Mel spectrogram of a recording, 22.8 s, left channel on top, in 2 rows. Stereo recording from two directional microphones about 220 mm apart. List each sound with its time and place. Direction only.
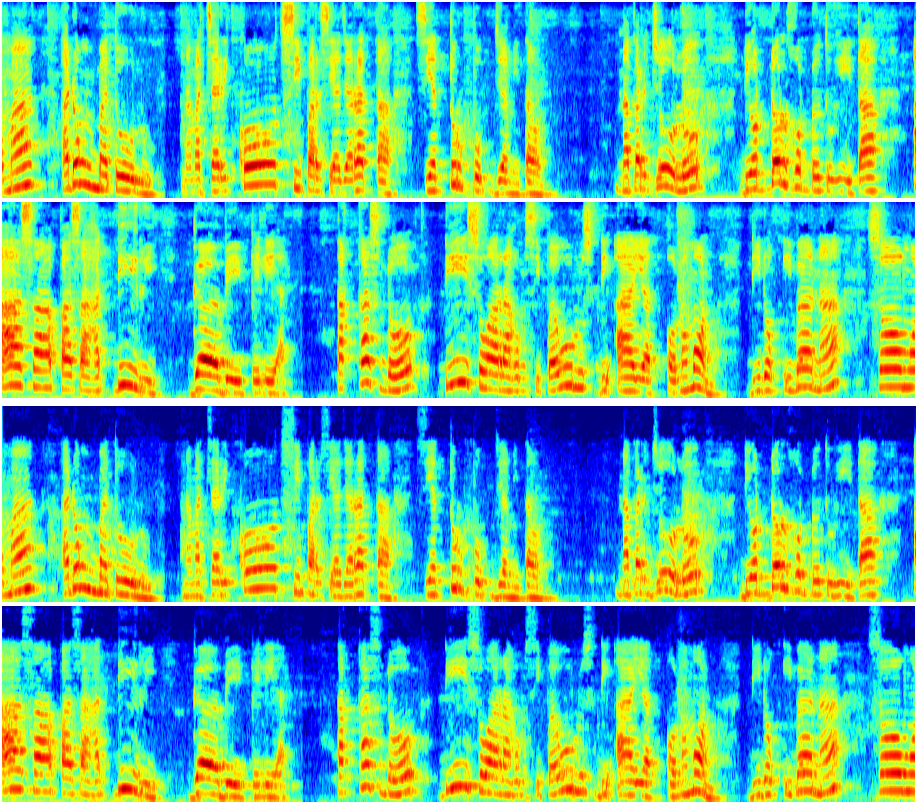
0.1 s speech: 45° left (ahead or behind)
7.7 s speech: 45° left (ahead or behind)
18.9 s speech: 40° left (ahead or behind)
